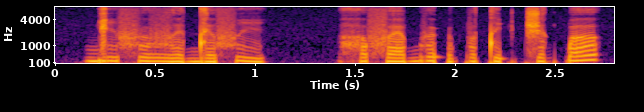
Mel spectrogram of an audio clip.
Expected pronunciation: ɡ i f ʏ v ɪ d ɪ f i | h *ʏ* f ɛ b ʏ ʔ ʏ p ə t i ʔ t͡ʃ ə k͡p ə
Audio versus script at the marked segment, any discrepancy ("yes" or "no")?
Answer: yes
